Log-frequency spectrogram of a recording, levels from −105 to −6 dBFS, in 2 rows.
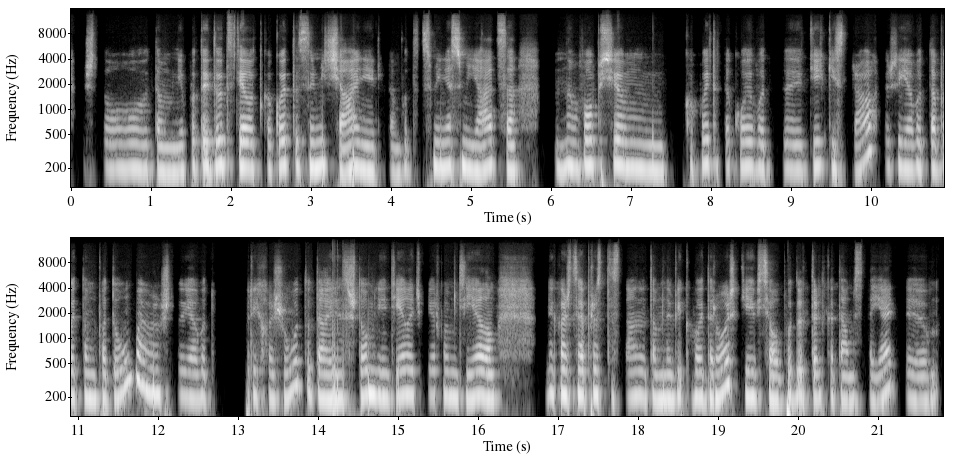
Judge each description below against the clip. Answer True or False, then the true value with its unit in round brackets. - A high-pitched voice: True (195 Hz)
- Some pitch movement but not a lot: False (1.7 semitones)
